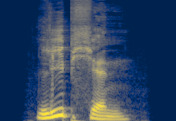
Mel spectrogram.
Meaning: 1. sweetheart (a term of address) 2. dear (anything or anyone dear) 3. paramour
- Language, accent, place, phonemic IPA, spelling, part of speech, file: German, Germany, Berlin, /ˈliːpçən/, Liebchen, noun, De-Liebchen.ogg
